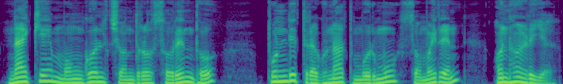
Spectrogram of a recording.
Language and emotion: Santali, neutral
